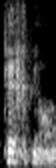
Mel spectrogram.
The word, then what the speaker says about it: Technion: called the Technion, or the Technion. That's how you pronounce it.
